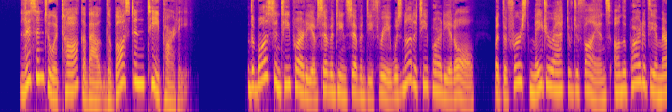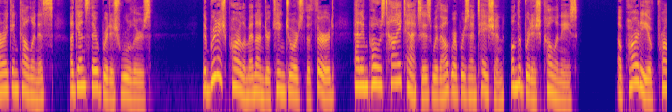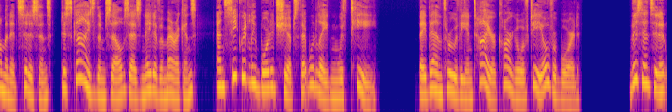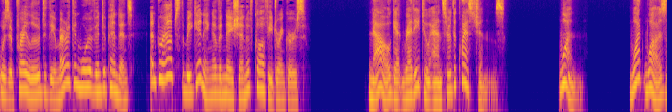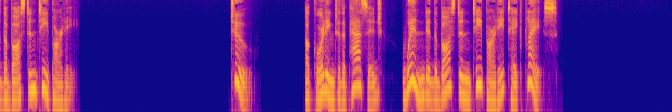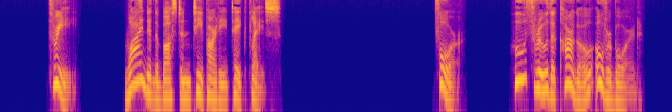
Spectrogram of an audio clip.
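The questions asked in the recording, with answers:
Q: What was the Boston Tea Party?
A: The first major act of defiance by American colonists against British rule

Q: According to the passage, when did the Boston Tea Party take place?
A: 1773

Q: Why did the Boston Tea Party take place?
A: Britain imposed high taxes without representation on the colonies

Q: Who threw the cargo overboard?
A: Prominent citizens disguised as Native Americans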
